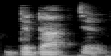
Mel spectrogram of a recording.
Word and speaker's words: deductive: are called deductive arguments, or deductive. We're just talking about them and not stressing the first syllable.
